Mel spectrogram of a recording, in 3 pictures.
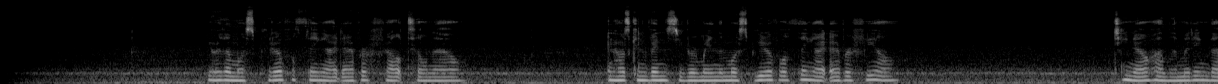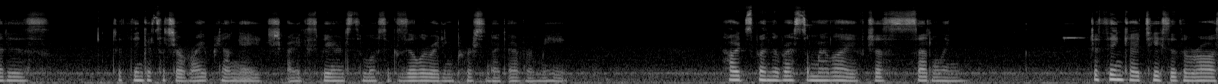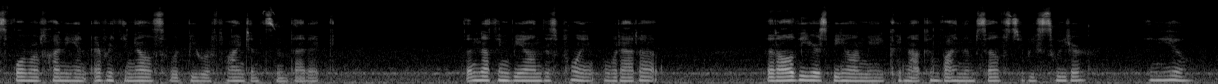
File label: poem; falsehood by rupi kaur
